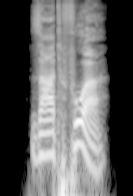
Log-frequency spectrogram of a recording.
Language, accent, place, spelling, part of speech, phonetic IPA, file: German, Germany, Berlin, saht vor, verb, [ˌzaːt ˈfoːɐ̯], De-saht vor.ogg
- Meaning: second-person plural preterite of vorsehen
